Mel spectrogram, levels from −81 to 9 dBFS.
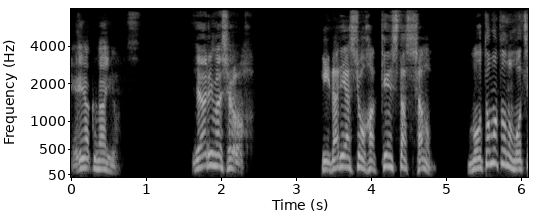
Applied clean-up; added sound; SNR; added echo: neural mask model Resemble Enhance denoiser.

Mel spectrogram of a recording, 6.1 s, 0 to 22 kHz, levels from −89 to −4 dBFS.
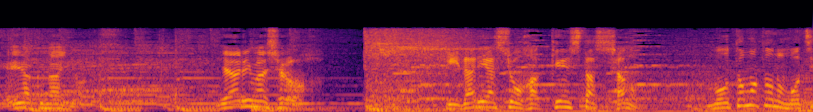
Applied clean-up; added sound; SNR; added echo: none; none; none; none.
